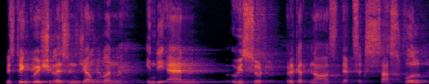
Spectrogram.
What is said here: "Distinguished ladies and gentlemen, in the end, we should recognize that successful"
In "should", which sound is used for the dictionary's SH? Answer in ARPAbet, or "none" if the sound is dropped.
S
